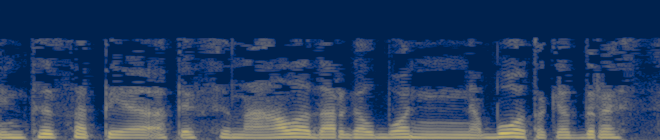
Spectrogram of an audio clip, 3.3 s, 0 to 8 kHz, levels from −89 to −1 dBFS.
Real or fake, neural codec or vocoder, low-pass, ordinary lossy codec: real; none; 7.2 kHz; MP3, 24 kbps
